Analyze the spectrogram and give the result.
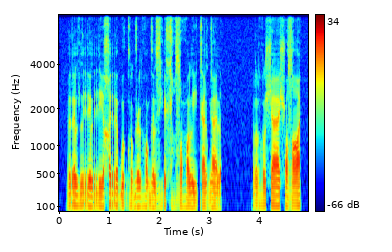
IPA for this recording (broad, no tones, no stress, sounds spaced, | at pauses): r ə l i̤ l r ɪ l r i χ ɪ r ə ɓ ʊ ɡ ɔ̤ l ɡ ə˞ l ɦ ɔ ɡ ə l z i̤ ɾ ɪ x i̤ zˤ ʊ ɦ ɔ l i k æ l ɡ æ l | r ɔ̤ l ʃ æ ʃ ʊ zˤ æ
